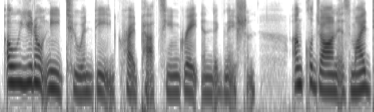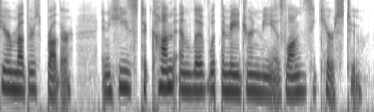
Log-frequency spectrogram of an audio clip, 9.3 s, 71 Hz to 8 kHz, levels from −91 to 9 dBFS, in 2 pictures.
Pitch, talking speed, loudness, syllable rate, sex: 180 Hz, 225 wpm, -20 LUFS, 5.5 syllables/s, female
